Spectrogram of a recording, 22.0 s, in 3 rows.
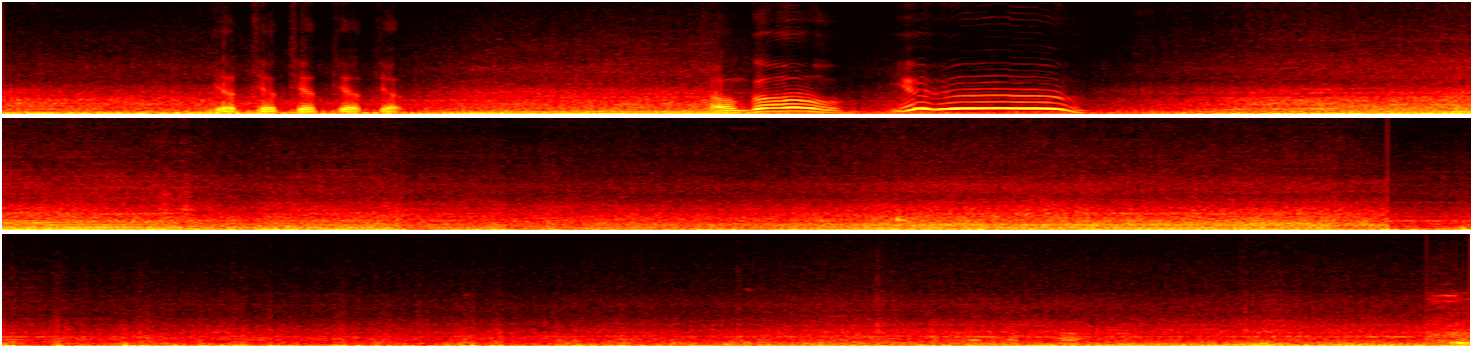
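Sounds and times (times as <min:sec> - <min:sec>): wind noise on microphone: 0:05.1 - 0:22.0.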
